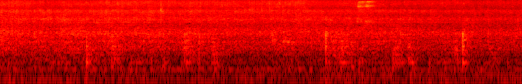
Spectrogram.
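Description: Onion-tomato masala sizzling gently in oil in a pan while a spoon stirs it, with a few light taps of the spoon against the pan. Tomato purée has just been stirred into the fried onion masala.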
